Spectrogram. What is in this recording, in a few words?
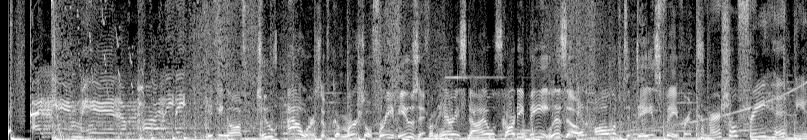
Radio Imaging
